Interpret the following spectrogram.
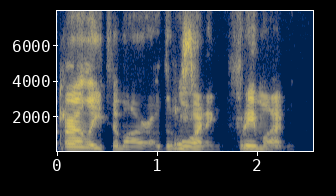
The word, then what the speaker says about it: Frühmorgen: Frühmorgen. That's the proper way to say it.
